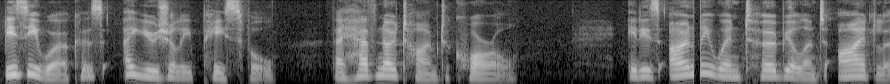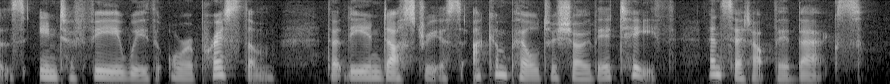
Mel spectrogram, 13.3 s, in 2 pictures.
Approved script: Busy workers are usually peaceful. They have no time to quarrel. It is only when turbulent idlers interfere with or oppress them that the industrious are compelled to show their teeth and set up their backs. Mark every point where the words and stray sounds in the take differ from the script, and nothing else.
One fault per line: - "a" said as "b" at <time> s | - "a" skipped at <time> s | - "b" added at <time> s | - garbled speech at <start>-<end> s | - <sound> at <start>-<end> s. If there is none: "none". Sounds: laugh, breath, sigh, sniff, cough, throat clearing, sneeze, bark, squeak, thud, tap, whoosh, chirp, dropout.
- dropout at 5.2-5.3 s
